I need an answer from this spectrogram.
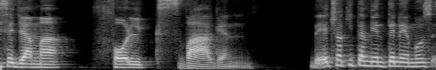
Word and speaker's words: Volkswagen: Y se llama Volkswagen. De hecho, aquí también tenemos la que acabamos de aprender anteriormente, la B corta que suena como una F. Volkswagen.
